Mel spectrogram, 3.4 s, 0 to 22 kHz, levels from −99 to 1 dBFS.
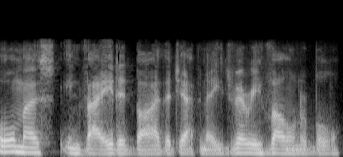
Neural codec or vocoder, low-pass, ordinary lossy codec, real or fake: none; 7.2 kHz; Opus, 16 kbps; real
